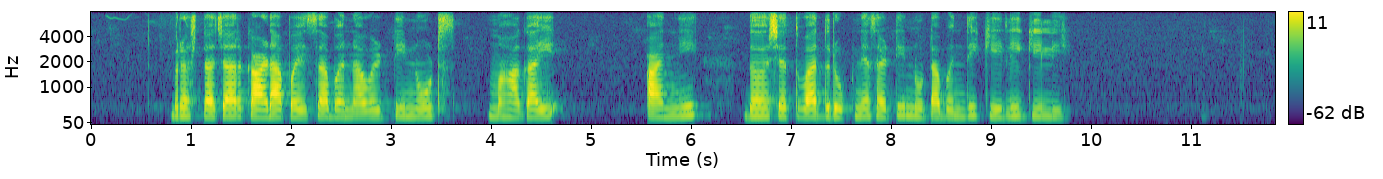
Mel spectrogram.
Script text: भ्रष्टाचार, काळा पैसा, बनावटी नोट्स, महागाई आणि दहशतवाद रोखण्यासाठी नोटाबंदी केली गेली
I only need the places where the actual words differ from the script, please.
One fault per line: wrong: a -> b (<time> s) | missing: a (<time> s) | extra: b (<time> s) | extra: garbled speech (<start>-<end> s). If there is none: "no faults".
no faults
